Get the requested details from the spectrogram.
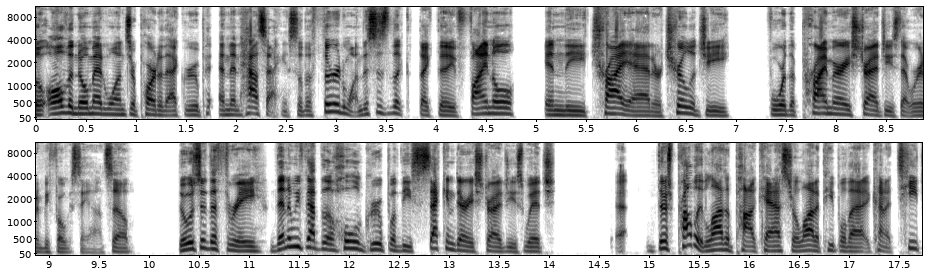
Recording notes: This was a live class recorded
